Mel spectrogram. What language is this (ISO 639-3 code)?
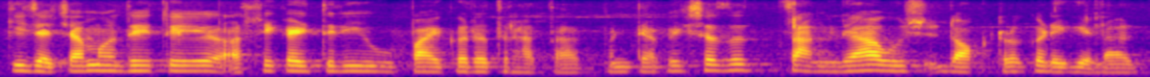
mar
